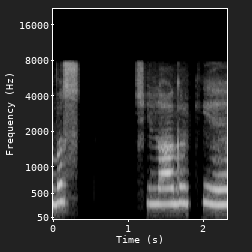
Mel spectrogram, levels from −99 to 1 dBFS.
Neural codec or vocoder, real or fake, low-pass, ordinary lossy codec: none; real; none; none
